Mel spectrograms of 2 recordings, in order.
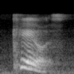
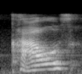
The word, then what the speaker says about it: chaos: Chaos. Not cows or chows.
